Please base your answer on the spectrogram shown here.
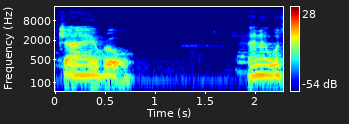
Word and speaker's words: gyro: a place called gyro and we would say gyro and it's actually pronounced gyro is it a Greek remember the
